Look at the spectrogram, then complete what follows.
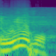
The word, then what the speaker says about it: Louisville: They don't say Louisville, they say Louisville.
